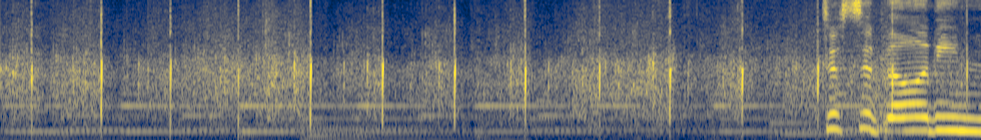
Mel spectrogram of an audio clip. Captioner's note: applause & light music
